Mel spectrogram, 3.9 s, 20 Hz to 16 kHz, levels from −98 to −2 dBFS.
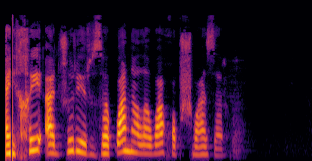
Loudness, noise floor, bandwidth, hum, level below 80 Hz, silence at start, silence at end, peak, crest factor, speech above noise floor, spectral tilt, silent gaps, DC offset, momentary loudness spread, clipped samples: -23 LUFS; -90 dBFS; 11 kHz; none; -62 dBFS; 0.1 s; 1.1 s; -2 dBFS; 22 dB; 67 dB; -6 dB/octave; none; under 0.1%; 13 LU; under 0.1%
